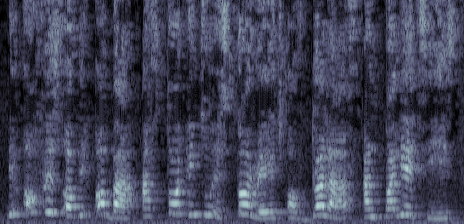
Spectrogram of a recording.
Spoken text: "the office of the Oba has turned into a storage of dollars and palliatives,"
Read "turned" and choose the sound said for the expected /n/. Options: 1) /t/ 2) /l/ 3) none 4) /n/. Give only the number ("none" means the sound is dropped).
3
